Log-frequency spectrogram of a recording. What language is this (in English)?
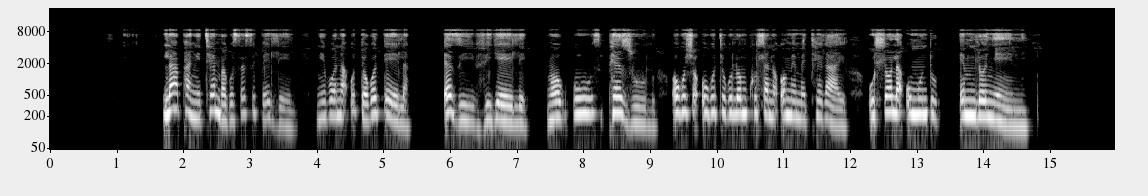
North Ndebele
